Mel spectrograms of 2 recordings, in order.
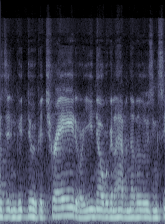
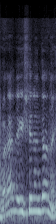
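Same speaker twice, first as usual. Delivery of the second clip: offhand, dismissive, pitched-up tone; 9 semitones higher, 3 dB quieter than usual. Repeating someone's earlier remark, imitating a dismissive tone. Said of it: "you kind of said it in a very like dismissive tone".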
